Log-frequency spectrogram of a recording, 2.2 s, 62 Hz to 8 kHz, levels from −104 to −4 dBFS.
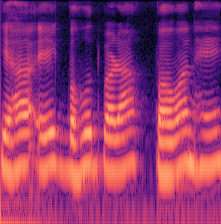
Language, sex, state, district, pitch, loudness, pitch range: Hindi, female, Bihar, Darbhanga, 215 Hz, -26 LUFS, 200-225 Hz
